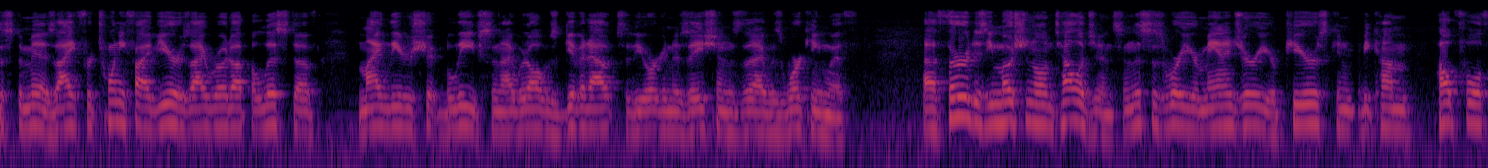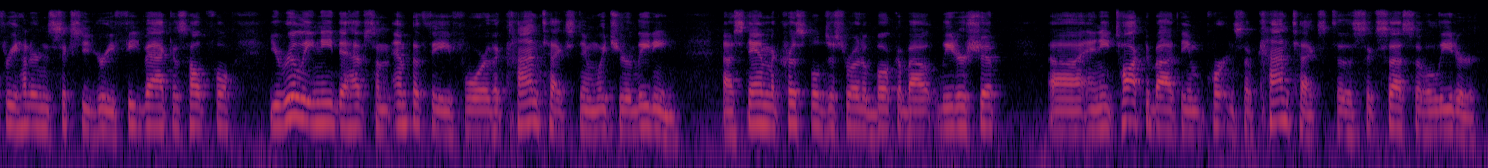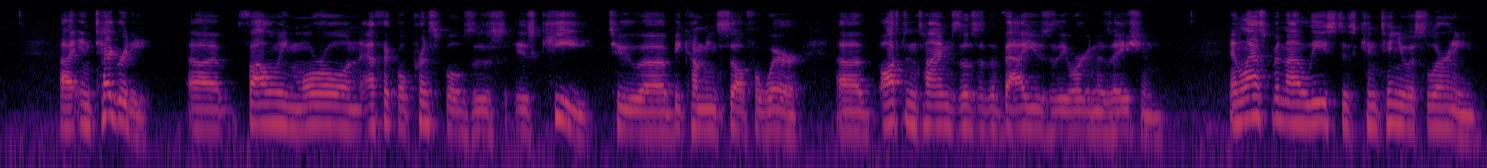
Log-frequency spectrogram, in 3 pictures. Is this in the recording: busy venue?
no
